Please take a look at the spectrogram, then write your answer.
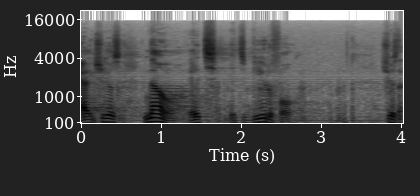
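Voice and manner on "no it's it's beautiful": soft, lower, halting reply; quiet, tearful child. Retold or imitated. Crying daughter reassures her dad, imitated quiet voice. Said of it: "was super quiet".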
